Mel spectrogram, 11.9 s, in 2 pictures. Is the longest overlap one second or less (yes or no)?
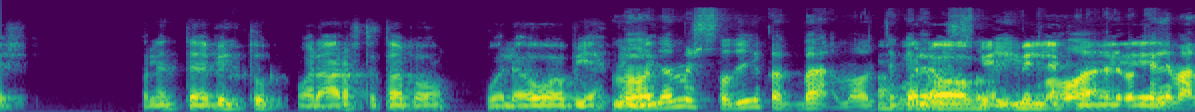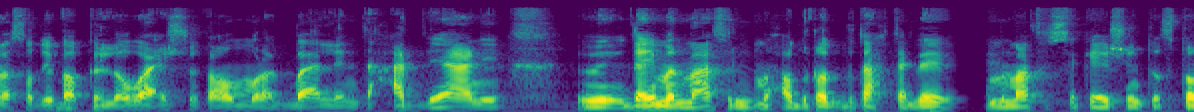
no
